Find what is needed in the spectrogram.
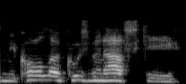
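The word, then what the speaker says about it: Nikola Kuzmanovski: can hear it so the true name is nikola kuzminovsky uh macedonian but american version is dr nikuz that's dope dr nick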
